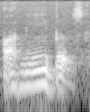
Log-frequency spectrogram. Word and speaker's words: amoebas: And then, next slide, animal-like protists, amoebas, OE, pronounced E, so amoebas.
